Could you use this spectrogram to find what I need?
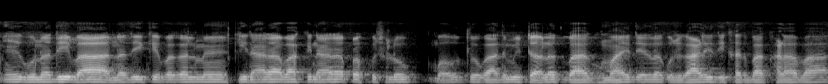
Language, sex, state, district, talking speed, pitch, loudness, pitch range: Bhojpuri, male, Uttar Pradesh, Deoria, 195 wpm, 110 Hz, -21 LUFS, 105-115 Hz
